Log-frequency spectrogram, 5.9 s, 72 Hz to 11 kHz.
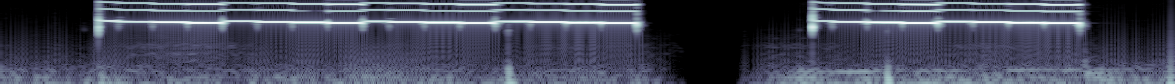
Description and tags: Toy Gun 4
A tiny toy gun recorded in my vocal booth.
Recorded with a RØDE NT-2A.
